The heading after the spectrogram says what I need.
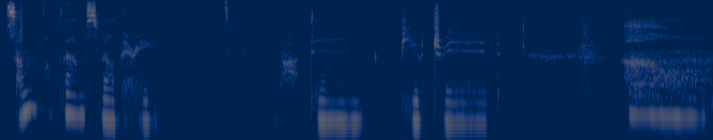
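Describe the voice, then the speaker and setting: A woman playing a doting, possessive female vampire boss in a whispered ASMR roleplay, breathy, coaxing and intimate. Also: mid-range voice, mellow, full character voice. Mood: coaxing, businesslike. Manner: slow, coaxing, intimate whisper with murmured hums.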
